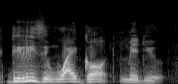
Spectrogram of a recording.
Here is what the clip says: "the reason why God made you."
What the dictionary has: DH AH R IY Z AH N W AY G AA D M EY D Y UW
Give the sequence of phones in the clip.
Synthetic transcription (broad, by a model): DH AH R IY Z AH N W AY G AA D M EY D Y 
